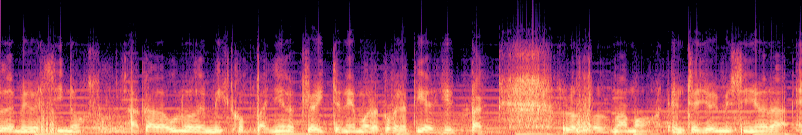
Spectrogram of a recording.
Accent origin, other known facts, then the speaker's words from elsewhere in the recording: J.J. Gómez, Río Negro, Argentina; de JJ Gómez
